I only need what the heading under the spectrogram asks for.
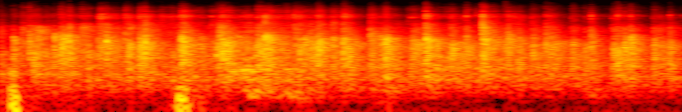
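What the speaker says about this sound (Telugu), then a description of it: "చప్పట్లు కొట్టండి ఒకసారి అందరూ." A church congregation claps along during a sermon, a steady wash of many hands clapping at moderate loudness that fills the whole stretch.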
